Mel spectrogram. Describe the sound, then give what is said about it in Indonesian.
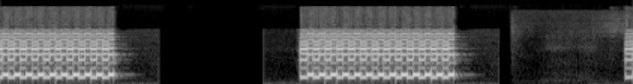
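A home telephone rings with loud electronic trilling bursts separated by silent pauses. There are two full rings, and a third is just starting at the end. “Ketika Nita sedang asyik bermain, telepon rumah berdering.”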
